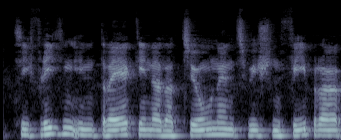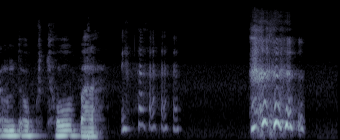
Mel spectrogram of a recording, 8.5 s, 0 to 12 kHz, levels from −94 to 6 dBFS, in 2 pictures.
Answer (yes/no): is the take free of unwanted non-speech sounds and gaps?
no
